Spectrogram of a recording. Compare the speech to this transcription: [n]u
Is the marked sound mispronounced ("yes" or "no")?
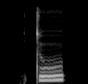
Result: yes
